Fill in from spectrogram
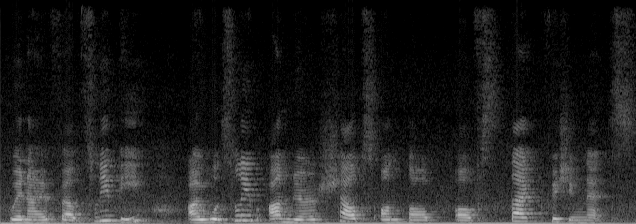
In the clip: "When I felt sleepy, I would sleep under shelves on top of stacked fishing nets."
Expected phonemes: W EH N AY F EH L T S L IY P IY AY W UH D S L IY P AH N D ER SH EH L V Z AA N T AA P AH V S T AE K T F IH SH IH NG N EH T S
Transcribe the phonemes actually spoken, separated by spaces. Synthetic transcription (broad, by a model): W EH N AY F EH L T S L IY P IY AY W UH D S L IY P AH N D ER SH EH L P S AA N T AA P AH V S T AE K F IH SH IH NG N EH T S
